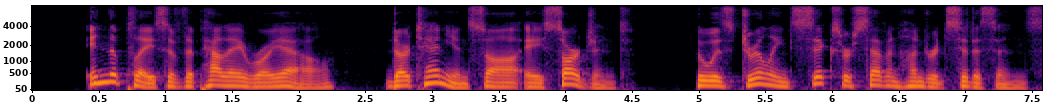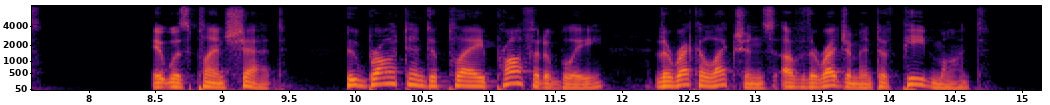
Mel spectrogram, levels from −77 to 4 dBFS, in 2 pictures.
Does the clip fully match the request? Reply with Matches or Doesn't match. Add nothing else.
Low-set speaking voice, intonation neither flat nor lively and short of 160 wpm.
Doesn't match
